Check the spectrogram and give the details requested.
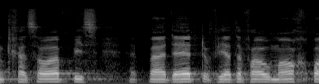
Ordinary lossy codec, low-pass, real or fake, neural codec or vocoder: MP3, 64 kbps; 14.4 kHz; real; none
